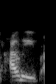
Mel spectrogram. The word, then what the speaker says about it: Khalif: y'all could clap inside the comment sections for khalifa i said it right correct yeah you said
